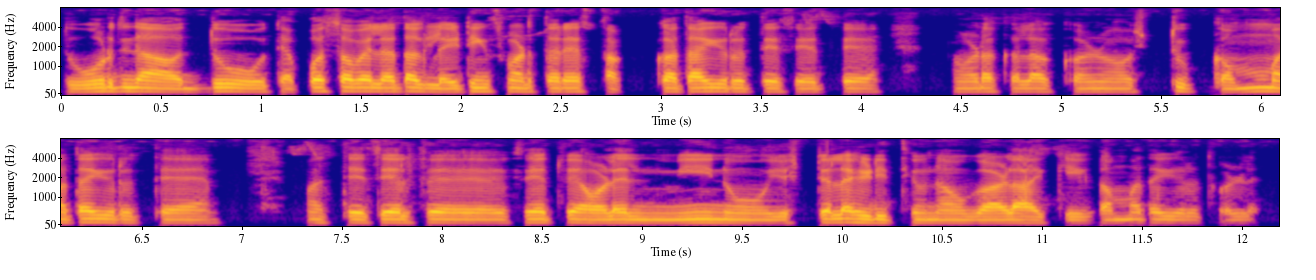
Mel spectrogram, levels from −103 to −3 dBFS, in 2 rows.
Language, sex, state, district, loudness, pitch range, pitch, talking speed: Kannada, male, Karnataka, Shimoga, -17 LUFS, 115-125 Hz, 115 Hz, 135 wpm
